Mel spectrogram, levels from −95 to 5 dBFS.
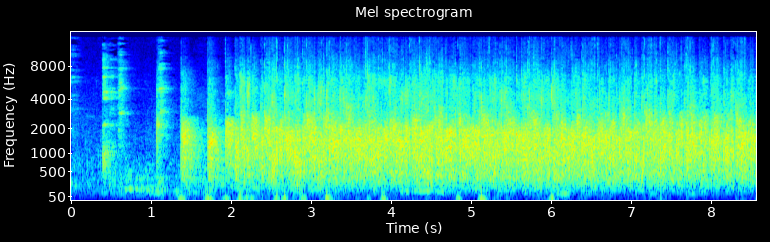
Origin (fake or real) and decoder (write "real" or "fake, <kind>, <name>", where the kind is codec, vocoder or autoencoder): fake, vocoder, Vocos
